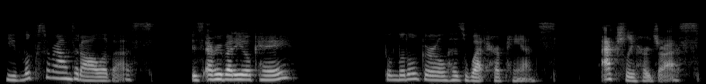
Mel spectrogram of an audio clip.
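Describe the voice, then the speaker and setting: A woman reading a first-person novel aloud with steady, expressive storytelling. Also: mid-range voice, normal speed, vocal fry, dull audio. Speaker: reader.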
